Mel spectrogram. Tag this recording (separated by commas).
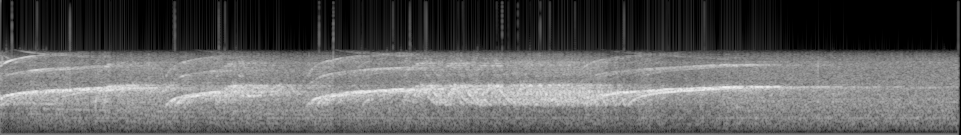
Vehicle, Truck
